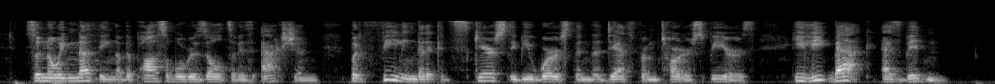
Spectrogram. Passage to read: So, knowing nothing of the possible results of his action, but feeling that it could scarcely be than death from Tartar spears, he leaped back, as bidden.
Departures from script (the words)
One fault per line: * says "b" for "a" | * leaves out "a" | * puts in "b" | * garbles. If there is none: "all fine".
* puts in "worse"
